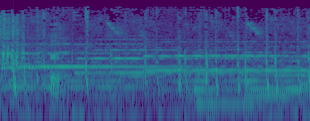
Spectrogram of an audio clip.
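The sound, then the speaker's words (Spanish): Hooves of a horse being ridden in a courtyard clop in a loose, uneven rhythm: a run of faint, sharp clicks. “En un patio, Mendoza sujeta la puerta del caballo que monta su hermano.”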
